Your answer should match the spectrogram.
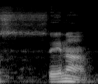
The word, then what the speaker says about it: Sen: Although we pronounce it as Sena, but actually it's Sen.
